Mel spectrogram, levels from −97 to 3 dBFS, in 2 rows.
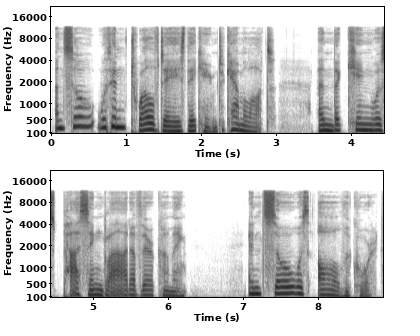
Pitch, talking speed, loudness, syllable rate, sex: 175 Hz, 160 wpm, -20 LUFS, 4.2 syllables/s, female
